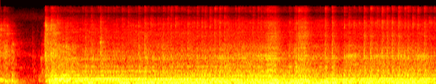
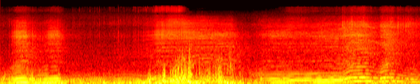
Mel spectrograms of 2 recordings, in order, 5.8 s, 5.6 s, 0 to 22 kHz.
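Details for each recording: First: Old pocket bike that sat about 10 years, with a new carburetor, air filter and fuel filter, fresh fuel, a cleaned plug and confirmed spark after a magneto reset: the small single revs unevenly and sags as the throttle opens, then bogs out and shuts off. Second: Old pocket bike with a small two-stroke engine, sat about 10 years, now running after tuning: it revs up and down cleanly, picks up crisply with no bogging or stumbling under throttle; normal running, no longer bogs down.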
